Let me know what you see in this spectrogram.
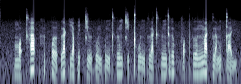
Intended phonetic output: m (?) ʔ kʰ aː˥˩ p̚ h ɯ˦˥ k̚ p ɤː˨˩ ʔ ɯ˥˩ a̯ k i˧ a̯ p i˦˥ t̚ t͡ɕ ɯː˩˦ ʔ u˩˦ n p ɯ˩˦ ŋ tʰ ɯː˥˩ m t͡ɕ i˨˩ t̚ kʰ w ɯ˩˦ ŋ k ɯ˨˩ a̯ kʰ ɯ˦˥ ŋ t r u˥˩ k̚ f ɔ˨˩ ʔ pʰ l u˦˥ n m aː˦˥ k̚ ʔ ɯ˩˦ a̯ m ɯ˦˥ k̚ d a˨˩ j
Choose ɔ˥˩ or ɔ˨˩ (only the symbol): ɔ˨˩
